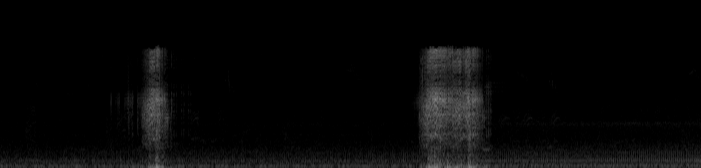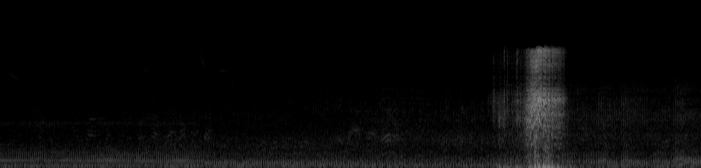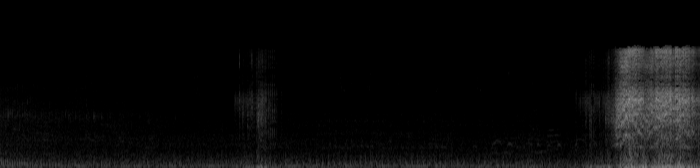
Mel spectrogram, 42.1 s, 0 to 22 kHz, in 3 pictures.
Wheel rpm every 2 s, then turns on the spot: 0, 10, 0, 0, 30, 0, 0, 0, 0, 0, 0, 0, 20, 0, 0, 0, 10, 0, 0, 0, 60.
none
